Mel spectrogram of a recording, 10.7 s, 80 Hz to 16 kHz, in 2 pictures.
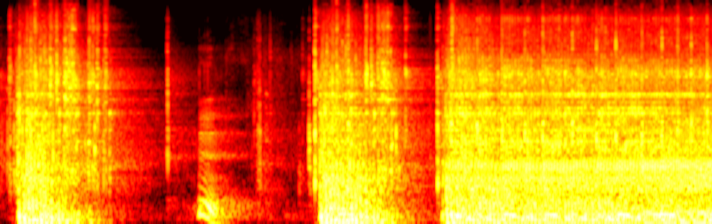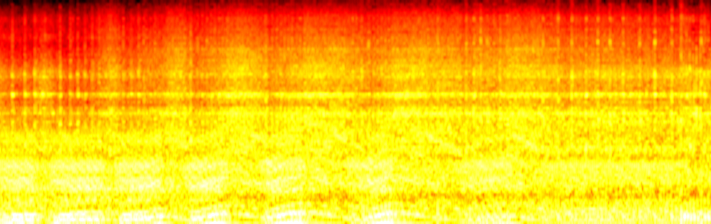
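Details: A Husqvarna 455 Rancher chainsaw had sat for years and would only idle, dying on throttle. After a carburetor and fuel line repair, a cleaned air filter and a new NGK BPMR7A plug, it catches after a couple of pulls and runs strongly, revving cleanly with no stumble.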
